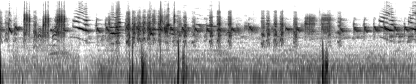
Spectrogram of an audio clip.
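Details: Female bearded magpie-robin gives a busy, unbroken run of harsh squawks, scratchy chatters and sharp high whistles, with a few clicking sounds mixed in.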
